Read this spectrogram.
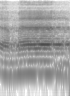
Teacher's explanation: الف مدہ ہے، ایک الف کے برابر کھینچ کر پڑھیں گے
